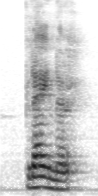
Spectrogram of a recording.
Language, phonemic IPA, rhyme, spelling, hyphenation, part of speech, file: Dutch, /ˈplɛi̯.nər/, -ɛi̯nər, pleiner, plei‧ner, noun, Nl-pleiner.ogg
- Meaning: a type of middle-class nozem from Amsterdam inspired by modern art, French culture and jazz, similar to a mod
